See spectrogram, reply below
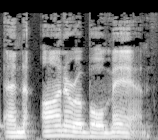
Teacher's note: Another example would be, I might say, an honorable man. He's an honorable man because that H is silent.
